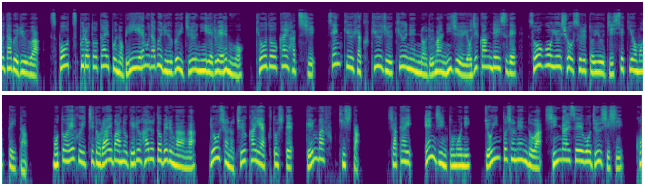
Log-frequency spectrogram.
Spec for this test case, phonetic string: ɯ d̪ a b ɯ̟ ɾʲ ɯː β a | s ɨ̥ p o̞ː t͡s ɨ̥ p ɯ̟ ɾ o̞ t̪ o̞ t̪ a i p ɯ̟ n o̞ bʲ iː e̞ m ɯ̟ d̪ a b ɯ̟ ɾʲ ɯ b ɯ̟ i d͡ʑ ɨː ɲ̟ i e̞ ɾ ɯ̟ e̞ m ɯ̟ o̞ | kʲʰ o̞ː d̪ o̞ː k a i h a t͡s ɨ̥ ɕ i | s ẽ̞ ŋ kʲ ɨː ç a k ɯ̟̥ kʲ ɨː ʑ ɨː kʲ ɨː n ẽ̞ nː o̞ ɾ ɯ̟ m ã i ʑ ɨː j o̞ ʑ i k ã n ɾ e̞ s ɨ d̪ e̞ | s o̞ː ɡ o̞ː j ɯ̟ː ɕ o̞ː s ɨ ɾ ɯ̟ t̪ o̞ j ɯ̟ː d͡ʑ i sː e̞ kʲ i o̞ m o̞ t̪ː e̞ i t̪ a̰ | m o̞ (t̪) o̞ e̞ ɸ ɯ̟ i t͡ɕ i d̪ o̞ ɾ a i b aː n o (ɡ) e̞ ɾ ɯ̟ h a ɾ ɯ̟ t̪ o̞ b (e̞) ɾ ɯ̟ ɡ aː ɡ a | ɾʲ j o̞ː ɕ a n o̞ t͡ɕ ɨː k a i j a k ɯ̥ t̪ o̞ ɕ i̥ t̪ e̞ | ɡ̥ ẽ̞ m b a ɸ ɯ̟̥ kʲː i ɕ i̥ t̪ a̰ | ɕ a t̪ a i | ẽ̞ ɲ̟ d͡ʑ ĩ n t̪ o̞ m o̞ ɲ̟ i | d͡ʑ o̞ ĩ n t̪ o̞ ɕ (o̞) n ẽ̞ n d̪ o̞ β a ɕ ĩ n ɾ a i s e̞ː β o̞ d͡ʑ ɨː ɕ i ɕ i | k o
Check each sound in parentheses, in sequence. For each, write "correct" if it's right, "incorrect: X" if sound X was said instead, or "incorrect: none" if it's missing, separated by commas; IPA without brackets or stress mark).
correct, correct, correct, correct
